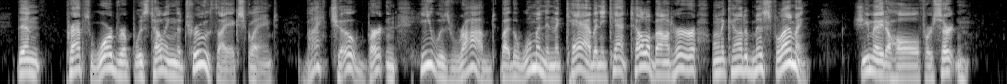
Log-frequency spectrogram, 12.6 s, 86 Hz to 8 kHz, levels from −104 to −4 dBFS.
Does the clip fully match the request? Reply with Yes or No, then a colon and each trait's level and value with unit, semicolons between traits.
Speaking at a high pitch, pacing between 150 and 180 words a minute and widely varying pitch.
No: medium, 150 Hz; average, 175 wpm; wide, 8.0 semitones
